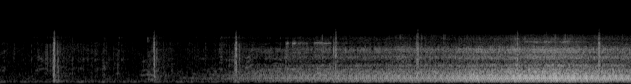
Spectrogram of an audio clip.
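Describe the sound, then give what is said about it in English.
A few sharp pops ring out, then a car engine rumbles in and grows steadily louder as the car pulls up alongside another car, with occasional clicks over the running motor, in the Gangbusters radio drama. “There's Adler, Captain, right by that car. Okay, Ryan, pull up alongside.”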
